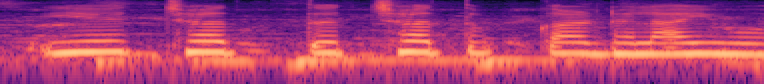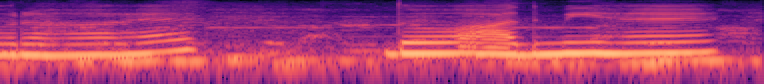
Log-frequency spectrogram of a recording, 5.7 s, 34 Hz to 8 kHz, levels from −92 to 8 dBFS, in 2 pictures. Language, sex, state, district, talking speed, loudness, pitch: Hindi, female, Bihar, Begusarai, 115 wpm, -14 LUFS, 165 Hz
